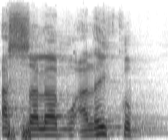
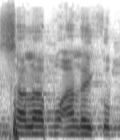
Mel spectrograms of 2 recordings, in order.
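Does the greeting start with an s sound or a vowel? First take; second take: vowel; s sound. First: It begins with a vowel and a doubled s. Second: It begins directly with a single s sound. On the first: The speaker calls it right. "harus diawali dengan ucapan alif dan siddahnya harus ada" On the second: The speaker calls it wrong. "diawali dengan sin"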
